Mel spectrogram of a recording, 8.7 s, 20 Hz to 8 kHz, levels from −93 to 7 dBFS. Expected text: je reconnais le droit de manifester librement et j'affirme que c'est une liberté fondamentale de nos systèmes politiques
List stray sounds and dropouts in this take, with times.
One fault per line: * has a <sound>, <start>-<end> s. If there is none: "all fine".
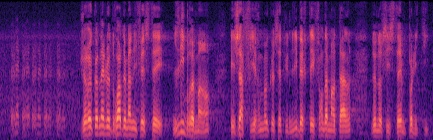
* has a laugh, 0.2-1.3 s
